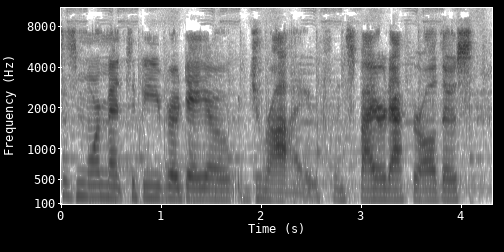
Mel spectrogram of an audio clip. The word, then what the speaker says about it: Rodeo: The next one is spelled R-O-D-E-O. Some people might want to say Rodeo. I'm going to call it Rodeo.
